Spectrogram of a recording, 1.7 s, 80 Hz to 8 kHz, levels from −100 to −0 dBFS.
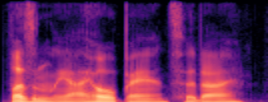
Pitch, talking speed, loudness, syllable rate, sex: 105 Hz, 215 wpm, -19 LUFS, 5.5 syllables/s, male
